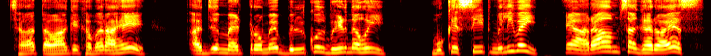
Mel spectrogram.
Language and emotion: Sindhi, happy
